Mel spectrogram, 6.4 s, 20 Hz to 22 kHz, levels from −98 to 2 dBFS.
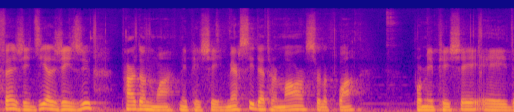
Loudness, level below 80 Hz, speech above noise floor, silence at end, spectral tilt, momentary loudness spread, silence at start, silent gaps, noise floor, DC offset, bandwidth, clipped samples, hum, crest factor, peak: -24 LUFS; -50 dBFS; 24 dB; 0 s; -6 dB/octave; 5 LU; 0 s; none; -46 dBFS; under 0.1%; 15.5 kHz; under 0.1%; none; 16 dB; -8 dBFS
